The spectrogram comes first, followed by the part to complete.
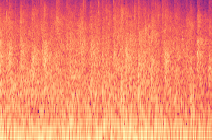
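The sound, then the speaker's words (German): Steady, dense applause from a school audience at the Johann Heinrich Pestalozzi Gymnasium in Stadtroda, opening a special edition of the media magazine Tweenscreen, many hands clapping at once in a continuous crackling roar that holds at an even, fairly loud level without a break. “Ihr hört es, der Applaus kündigt es an.”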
